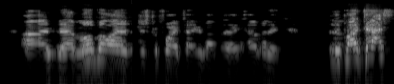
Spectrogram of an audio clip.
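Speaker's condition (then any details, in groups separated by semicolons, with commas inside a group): Cerebral palsy, spastic quadriplegia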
